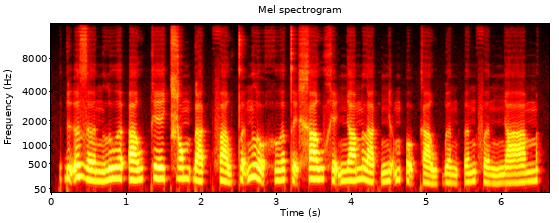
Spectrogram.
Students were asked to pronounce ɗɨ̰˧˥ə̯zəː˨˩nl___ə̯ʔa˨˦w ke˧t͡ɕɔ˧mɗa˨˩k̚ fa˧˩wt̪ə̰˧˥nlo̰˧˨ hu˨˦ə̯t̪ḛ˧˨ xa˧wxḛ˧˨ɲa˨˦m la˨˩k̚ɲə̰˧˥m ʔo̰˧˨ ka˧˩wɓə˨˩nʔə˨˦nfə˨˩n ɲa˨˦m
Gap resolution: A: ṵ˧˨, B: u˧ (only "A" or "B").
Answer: B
